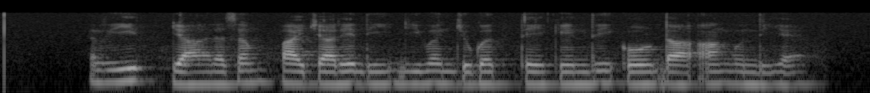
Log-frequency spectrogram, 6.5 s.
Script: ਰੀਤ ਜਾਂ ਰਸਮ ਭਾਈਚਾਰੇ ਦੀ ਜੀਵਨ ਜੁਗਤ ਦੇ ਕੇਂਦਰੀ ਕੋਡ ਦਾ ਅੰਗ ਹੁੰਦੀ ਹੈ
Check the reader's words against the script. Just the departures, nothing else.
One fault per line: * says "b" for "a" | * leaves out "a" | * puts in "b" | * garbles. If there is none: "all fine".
all fine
